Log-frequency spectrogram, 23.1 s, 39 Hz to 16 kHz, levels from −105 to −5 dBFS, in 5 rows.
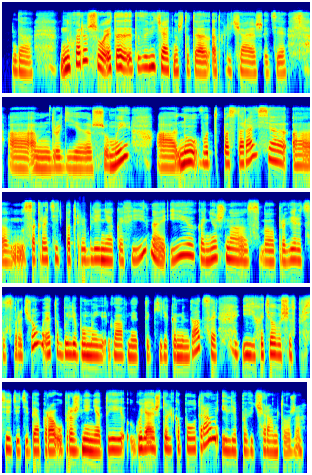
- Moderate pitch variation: Yes, average, 3.6 semitones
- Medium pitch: Yes, medium, 180 Hz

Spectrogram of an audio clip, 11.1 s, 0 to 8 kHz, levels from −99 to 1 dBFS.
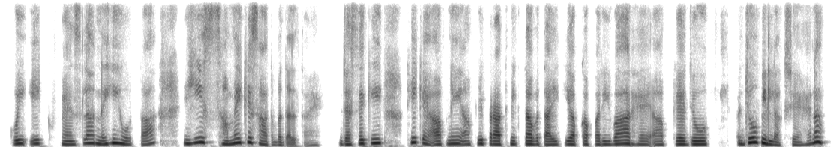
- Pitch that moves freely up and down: No, average, 3.9 semitones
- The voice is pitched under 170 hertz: No, medium, 180 Hz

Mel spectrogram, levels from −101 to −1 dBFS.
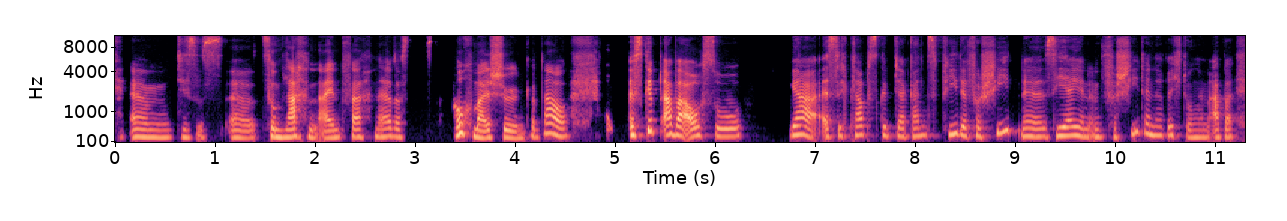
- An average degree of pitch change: Yes, average, 3.5 semitones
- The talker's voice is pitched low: No, high, 205 Hz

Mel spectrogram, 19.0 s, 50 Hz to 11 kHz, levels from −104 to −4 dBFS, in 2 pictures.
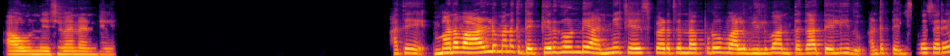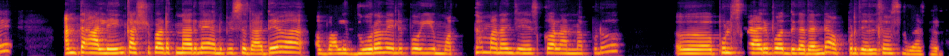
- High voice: Yes, high, 245 Hz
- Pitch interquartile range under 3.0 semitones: Yes, narrow, 2.5 semitones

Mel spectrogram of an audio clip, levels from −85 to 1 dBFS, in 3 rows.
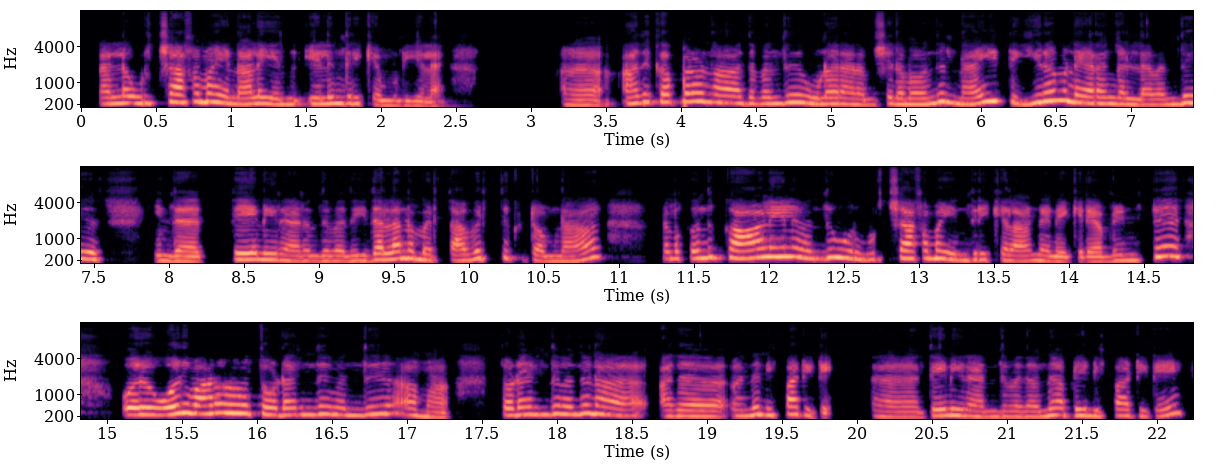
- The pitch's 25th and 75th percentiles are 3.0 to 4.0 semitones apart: No, average, 5.0 semitones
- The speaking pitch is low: No, high, 235 Hz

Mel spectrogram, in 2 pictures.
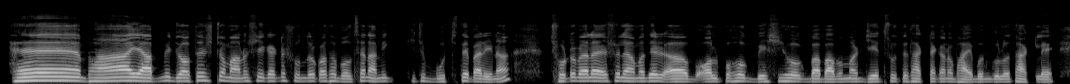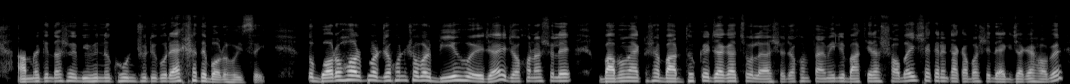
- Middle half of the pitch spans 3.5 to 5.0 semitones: No, average, 3.0 semitones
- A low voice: No, medium, 150 Hz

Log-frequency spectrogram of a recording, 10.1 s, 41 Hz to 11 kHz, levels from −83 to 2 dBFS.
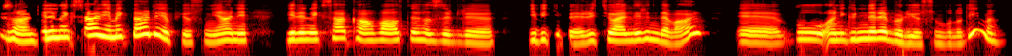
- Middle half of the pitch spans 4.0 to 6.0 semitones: Yes, average, 5.1 semitones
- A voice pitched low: No, high, 205 Hz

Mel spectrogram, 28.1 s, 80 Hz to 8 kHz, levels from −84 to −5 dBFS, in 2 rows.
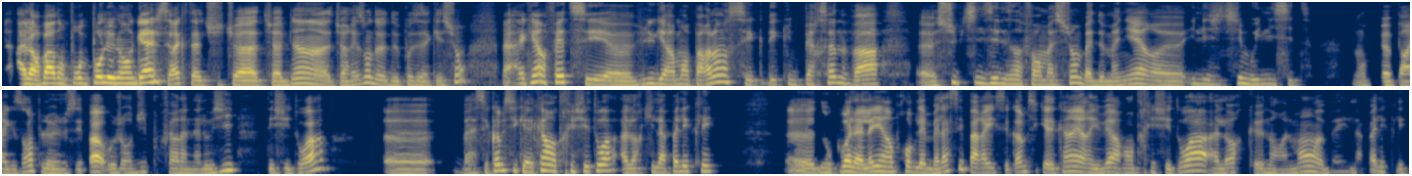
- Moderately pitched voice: Yes, medium, 155 Hz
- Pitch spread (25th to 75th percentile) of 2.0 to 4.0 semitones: No, average, 4.9 semitones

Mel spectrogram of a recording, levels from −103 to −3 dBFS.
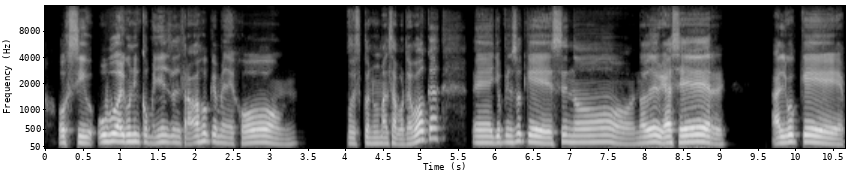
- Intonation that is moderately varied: Yes, average, 3.3 semitones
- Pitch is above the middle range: No, medium, 160 Hz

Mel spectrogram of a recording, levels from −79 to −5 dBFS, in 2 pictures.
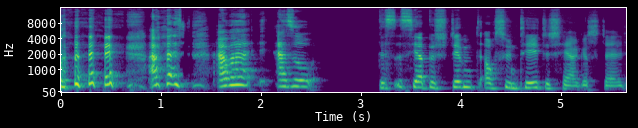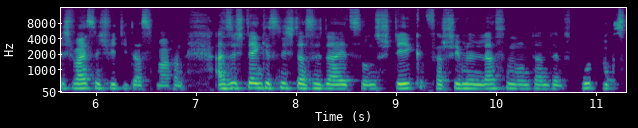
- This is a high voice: Yes, high, 195 Hz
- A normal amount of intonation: Yes, average, 3.1 semitones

